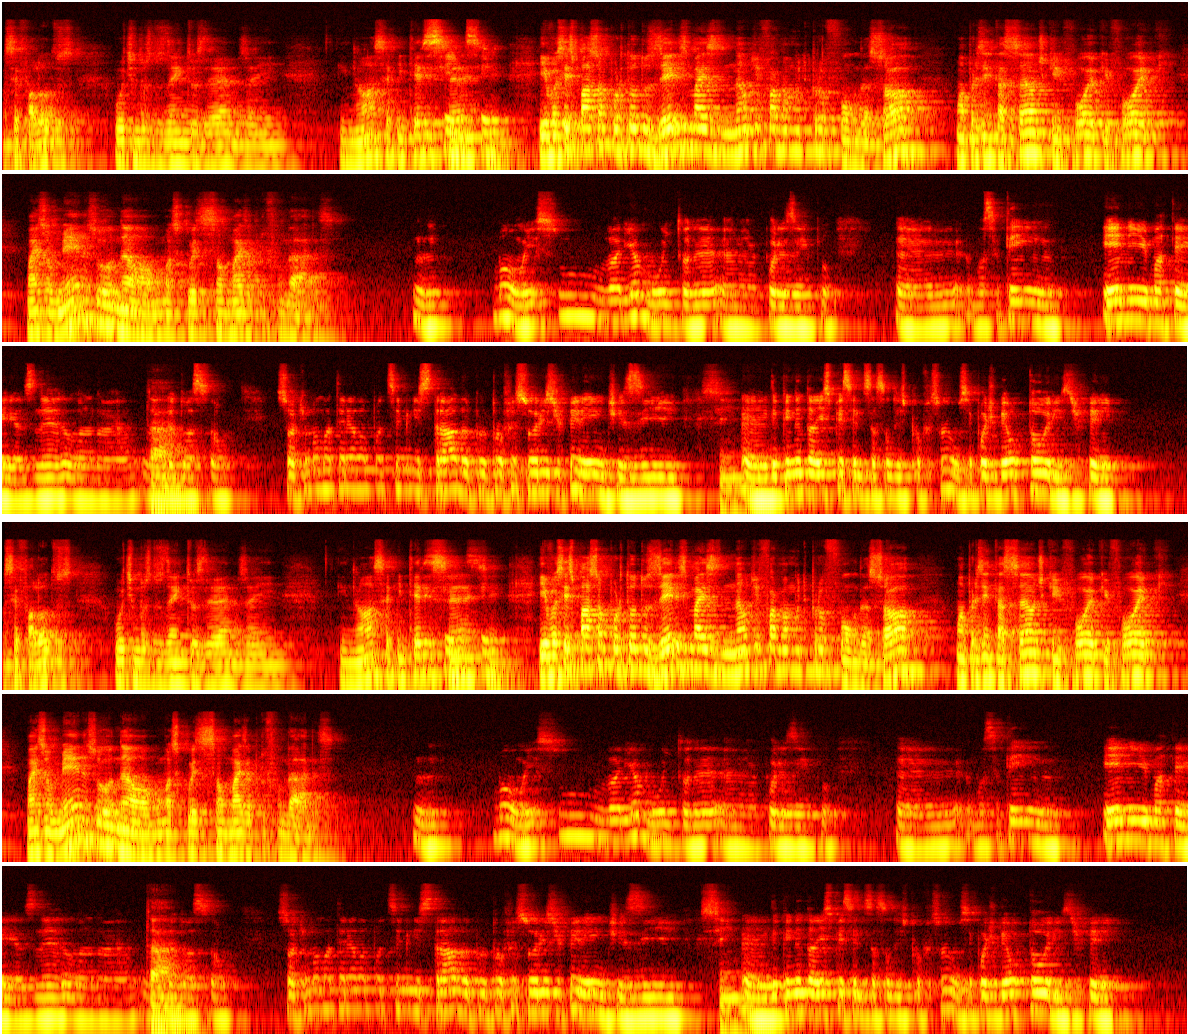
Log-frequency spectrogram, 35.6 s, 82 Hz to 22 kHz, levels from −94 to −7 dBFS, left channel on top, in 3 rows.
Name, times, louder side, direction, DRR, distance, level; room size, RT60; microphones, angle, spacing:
voice 1, 0.0-3.0 3.4-5.0 5.4-9.1 9.5-11.6 12.1-15.2 25.2-25.5 30.7-31.2, right 1 dB, 45° right, 2 dB, 2.3 m, -27 dB
voice 2, 4.2-5.0 16.0-16.3 16.8-20.2 20.8-22.5 22.9-26.0 26.5-30.6 31.1-34.8, left 2 dB, 75° left, 7 dB, 1.3 m, -29 dB
17.5 x 10.5 x 5.4 m, 0.85 s
head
